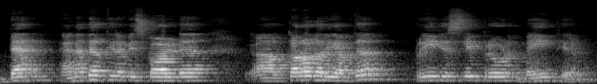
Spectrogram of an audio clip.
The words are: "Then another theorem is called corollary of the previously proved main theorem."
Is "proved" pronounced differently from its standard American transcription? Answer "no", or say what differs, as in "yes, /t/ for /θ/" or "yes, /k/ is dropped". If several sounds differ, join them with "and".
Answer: yes, /v/ is dropped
